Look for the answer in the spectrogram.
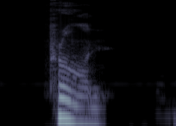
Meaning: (noun) 1. A crustacean of the suborder Dendrobranchiata 2. A crustacean, sometimes confused with shrimp 3. Synonym of butterface: A woman with an attractive body but an unattractive face
- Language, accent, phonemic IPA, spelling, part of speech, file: English, Australia, /pɹoːn/, prawn, noun / verb, En-au-prawn.ogg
